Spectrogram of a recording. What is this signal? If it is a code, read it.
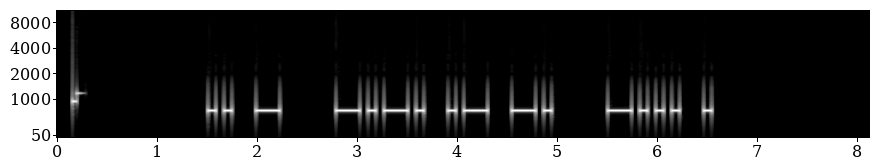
Morse code, heard as a keyed tone, about 15 wpm, 700 Hz. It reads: IT CAN BE
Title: Sets of 3 Words 15wpm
